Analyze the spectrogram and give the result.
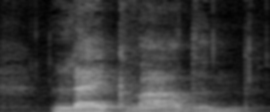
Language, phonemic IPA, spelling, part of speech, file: Dutch, /ˈlɛikwadə(n)/, lijkwaden, noun, Nl-lijkwaden.ogg
- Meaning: plural of lijkwade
